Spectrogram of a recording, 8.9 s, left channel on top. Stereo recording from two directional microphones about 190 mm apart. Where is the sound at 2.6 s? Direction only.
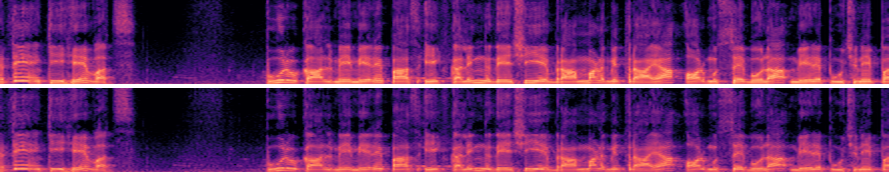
40° left (ahead or behind).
